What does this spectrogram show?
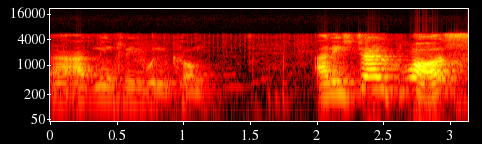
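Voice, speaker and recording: A man speaks with a Birmingham accent at a high pitch. There is audible room echo. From Birmingham, England. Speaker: amateur stand-up comedian. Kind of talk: stand-up. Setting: stage with audience.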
